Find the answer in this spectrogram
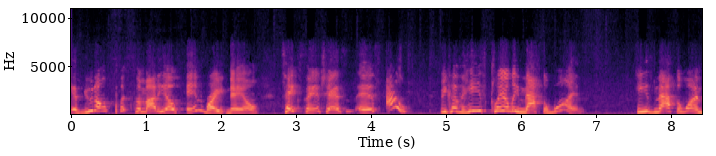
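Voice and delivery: acted, partly yelled delivery. Retelling an Instagram post made during a game: imitating own past yelling. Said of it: "I'm yelling".

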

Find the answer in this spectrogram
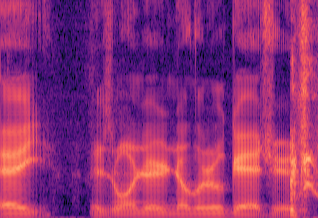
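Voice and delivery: put-on raspy actor voice. Retelling doing a Bradley Cooper impersonation around the house all week. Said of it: "kinda going".

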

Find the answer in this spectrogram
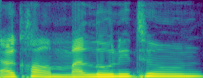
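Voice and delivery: usual speaking voice

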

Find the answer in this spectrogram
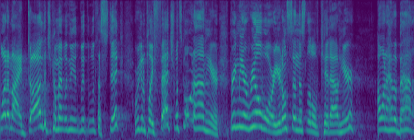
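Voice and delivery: put-on taunting giant voice. Retelling the giant mocking the boy with a stick: imitating Goliath taunting. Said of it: "he's taunting him".

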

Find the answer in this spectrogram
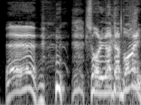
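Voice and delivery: loud, high-pitched cartoon-character voice. Imitating Carl from Aqua Teen Hunger Force saying a line: Carl from Aqua Teen Hunger Force voice. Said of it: "that's like Carl from Aqua Teen Hunger Force".

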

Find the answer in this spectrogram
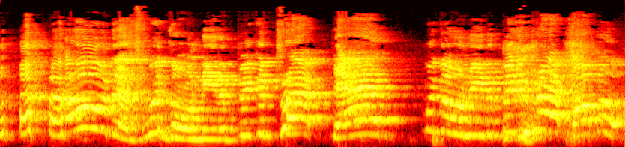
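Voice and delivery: put-on old southern lady voice, very high. Imagining someone finding a bat and calling to his dad: old southern lady voice. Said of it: "What did you suddenly become? An old southern lady?".

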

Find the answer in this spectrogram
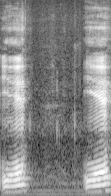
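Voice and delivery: put-on drawn-out, deep Australian accent.

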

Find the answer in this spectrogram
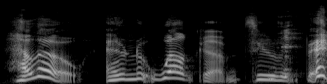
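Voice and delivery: grand, very slow, drawn-out trailer announcer voice. Starting the episode intro in a Mister Movie Phone voice. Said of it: "I was trying to do Mister Movie Phone".

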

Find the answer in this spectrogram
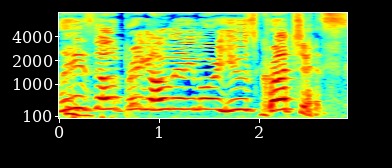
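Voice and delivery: high, tearful wailing voice.

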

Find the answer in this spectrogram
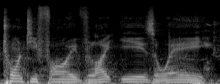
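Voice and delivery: Australian accent. Joking around with the others on the show, in an Aussie accent. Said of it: "there's the Aussie accent".

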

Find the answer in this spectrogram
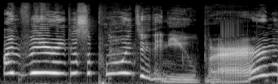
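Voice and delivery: very high, loud, swooping, sing-song villain voice. Reading video game dialogue aloud, in a Cole voice. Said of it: "That's a good Cole voice".

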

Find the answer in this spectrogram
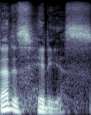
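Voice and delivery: put-on low quiet voice. Telling a story about the babysitter's reaction, imitating the babysitter. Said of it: "And she's like".

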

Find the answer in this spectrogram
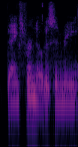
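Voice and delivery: mopey, downcast put-on gloom, low and soft. New co-host answers the host's introduction on the show with an Eeyore impression. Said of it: "I was channeling my inner Eeyore there".

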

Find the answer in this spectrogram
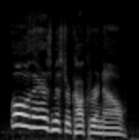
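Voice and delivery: put-on unhurried deliberate Irish accent. Asked again to try the character's line: Irish accent. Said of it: "how about you give it a shot".

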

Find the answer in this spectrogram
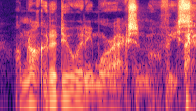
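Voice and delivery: very quiet, hushed, under-the-breath delivery. Retelling an actor's interview after being asked for a Liam Neeson voice. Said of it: "do it in your Liam Neeson voice".

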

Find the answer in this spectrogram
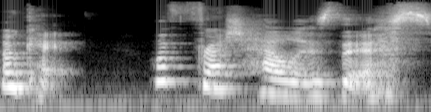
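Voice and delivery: bone-dry tone. Recapping a story scene, quoting Tobias, mock-dry. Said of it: "And he says it very dryly".

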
